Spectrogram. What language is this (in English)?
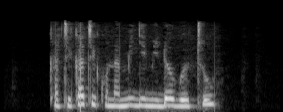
Swahili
